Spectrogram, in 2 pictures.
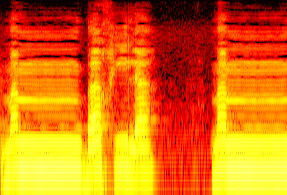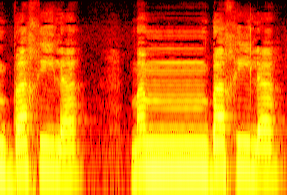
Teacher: اب کیونکہ نون کو میم سے بدل دیا، اب میم کو اس کے بعد ہم کیا کرتے ہیں، چھپا دیتے ہیں. ٹھیک ہے، دونوں ہونٹوں کے جو خشک حصے ہیں انہیں نرمی سے ملاتے ہیں اور کاملہ گریڈ کا غنہ کرتے ہیں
